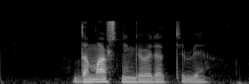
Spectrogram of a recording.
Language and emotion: Russian, neutral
